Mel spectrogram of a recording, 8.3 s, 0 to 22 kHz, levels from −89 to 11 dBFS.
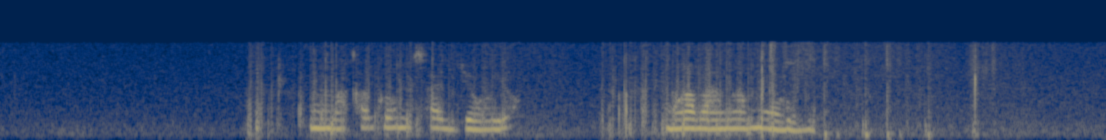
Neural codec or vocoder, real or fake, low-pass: vocoder, 22.05 kHz, 80 mel bands, WaveNeXt; fake; 7.2 kHz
